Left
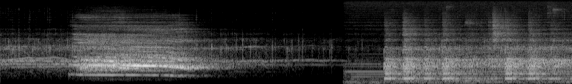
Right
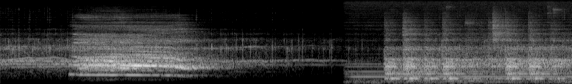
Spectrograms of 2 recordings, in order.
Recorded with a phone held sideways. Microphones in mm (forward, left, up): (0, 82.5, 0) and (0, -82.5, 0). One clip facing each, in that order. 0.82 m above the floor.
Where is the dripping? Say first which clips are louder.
Left 1 dB; 55° left (ahead or behind), 1.8 m.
